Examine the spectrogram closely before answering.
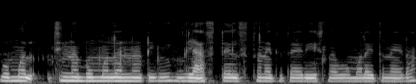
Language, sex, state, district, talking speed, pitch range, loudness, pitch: Telugu, male, Andhra Pradesh, Guntur, 200 wpm, 150-165 Hz, -18 LUFS, 155 Hz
